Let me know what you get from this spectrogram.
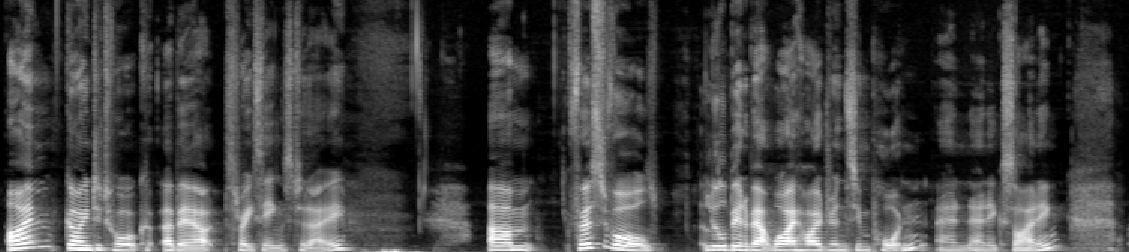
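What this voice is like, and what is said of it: Slightly husky voice. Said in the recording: “apologise slightly in advance for my voice because I have a cold coming on, so I'm going to be a little bit husky.”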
